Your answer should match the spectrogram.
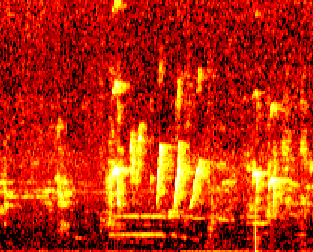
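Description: Small birds chirping: a quick run of about five short, falling chirps about halfway through, and more chirps near the end. A single sharp click comes shortly before the end.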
